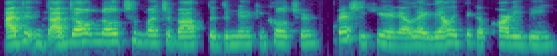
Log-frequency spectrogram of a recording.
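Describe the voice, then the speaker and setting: A woman's voice: on the low side, fast, very noisy. A woman in her forties from Los Angeles, a hair and makeup artist guest telling her story openly in a casual interview. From Los Angeles, California. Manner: open, storytelling, animated at times. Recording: dull lo-fi audio.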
